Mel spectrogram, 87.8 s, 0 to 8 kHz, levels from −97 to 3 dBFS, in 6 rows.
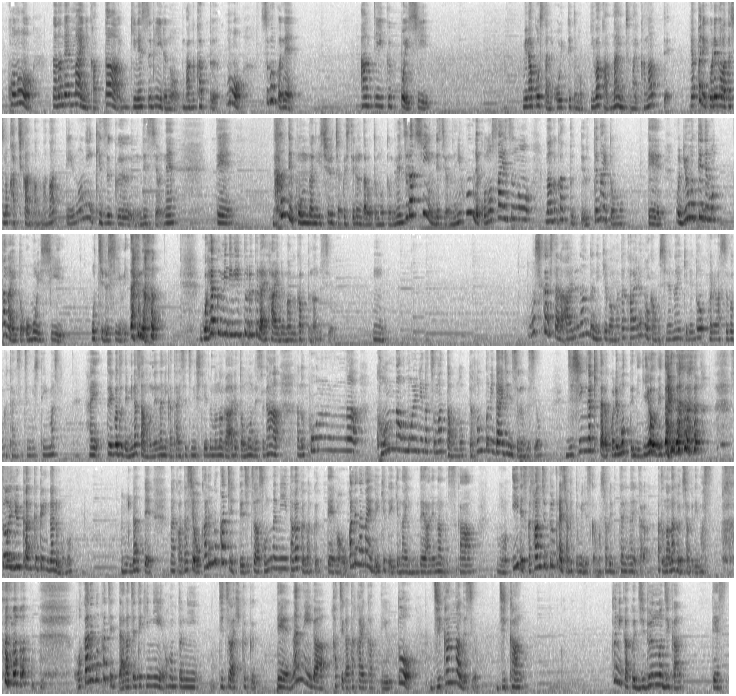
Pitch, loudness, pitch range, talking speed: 205 Hz, -24 LUFS, 180-275 Hz, 320 characters per minute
